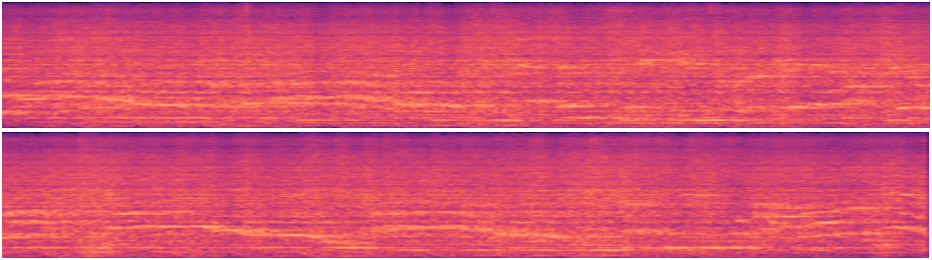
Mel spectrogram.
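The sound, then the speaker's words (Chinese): A large crowd roars and cheers without pause, shouts and whoops piling over dense applause-like noise for the whole stretch, loud and sustained with no single voice standing out. “同意的请掌声加高声。”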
